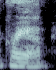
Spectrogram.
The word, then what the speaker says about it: Gram: shouldn't know it was invented by Dr. Graham. And so when you spell it, it should be with a capital G because it's named after Dr. Graham.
